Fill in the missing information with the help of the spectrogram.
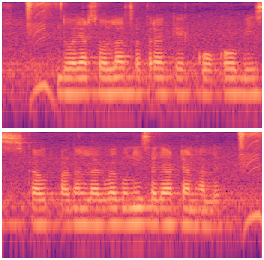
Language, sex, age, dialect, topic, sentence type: Magahi, female, 18-24, Central/Standard, agriculture, statement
